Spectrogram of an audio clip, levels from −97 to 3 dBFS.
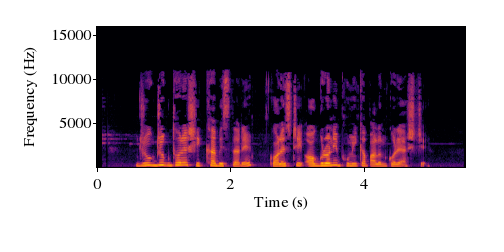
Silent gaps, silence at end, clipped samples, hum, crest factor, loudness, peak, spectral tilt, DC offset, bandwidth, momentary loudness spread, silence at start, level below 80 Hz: none; 0.6 s; under 0.1%; none; 20 dB; -25 LUFS; -6 dBFS; -4 dB/octave; under 0.1%; 11.5 kHz; 10 LU; 0.6 s; -78 dBFS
